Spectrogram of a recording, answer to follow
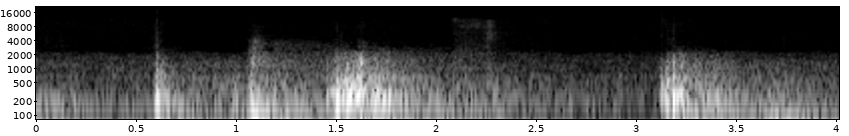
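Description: Distant explosions heard as four dull booms, each with a rumbling tail: three in the first two seconds and one more after about three seconds.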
